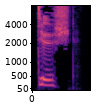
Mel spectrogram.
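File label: "douched", British English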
